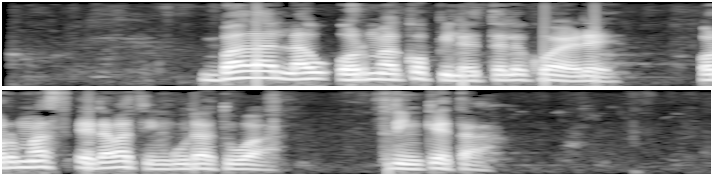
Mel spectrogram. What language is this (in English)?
Basque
